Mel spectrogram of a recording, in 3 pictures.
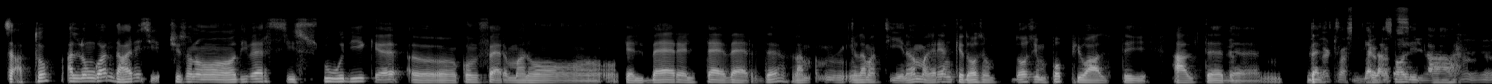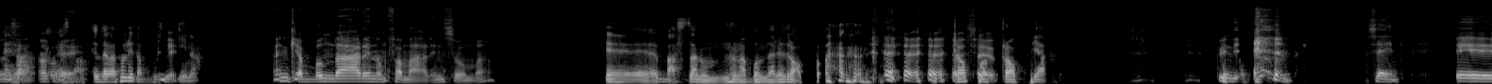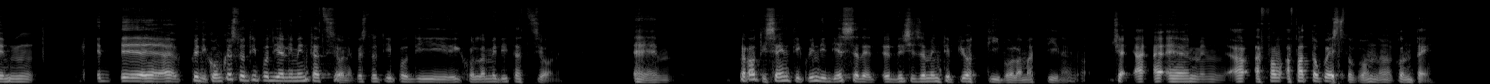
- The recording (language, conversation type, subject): Italian, podcast, Com’è davvero la tua routine mattutina?
- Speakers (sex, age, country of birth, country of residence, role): male, 25-29, Italy, Romania, guest; male, 60-64, Italy, Italy, host
- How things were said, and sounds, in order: "Esatto" said as "zatto"; drawn out: "confermano"; tongue click; unintelligible speech; laugh; chuckle; other background noise; unintelligible speech; cough; tsk; "cioè" said as "ceh"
